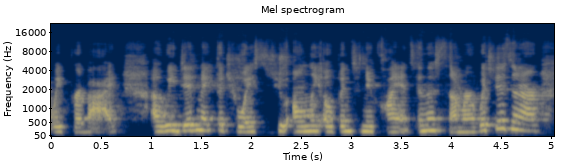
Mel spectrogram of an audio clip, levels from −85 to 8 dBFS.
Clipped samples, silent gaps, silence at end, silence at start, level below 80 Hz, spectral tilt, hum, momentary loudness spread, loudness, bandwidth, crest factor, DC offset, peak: under 0.1%; none; 0 s; 0 s; -66 dBFS; -6 dB/octave; none; 5 LU; -18 LUFS; 11.5 kHz; 14 dB; under 0.1%; -4 dBFS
